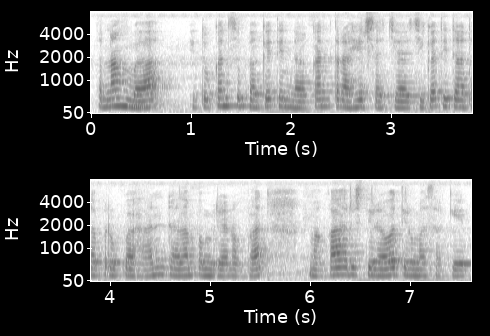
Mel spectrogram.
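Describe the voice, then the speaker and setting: A reassuring doctor acted by a woman in a scripted role-play, speaking at a medium pitch. The room is echoey, with faint noise behind. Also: little pitch movement, a little fast, natural voice. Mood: calm, explanatory. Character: reassuring female doctor explaining treatment.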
